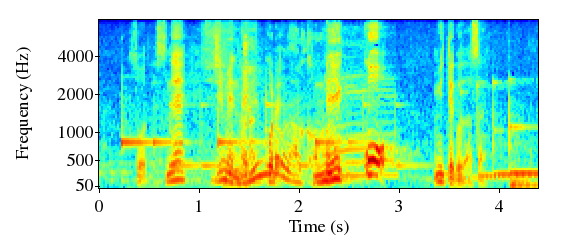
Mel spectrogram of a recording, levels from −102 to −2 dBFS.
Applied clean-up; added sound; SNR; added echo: none; none; none; none.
